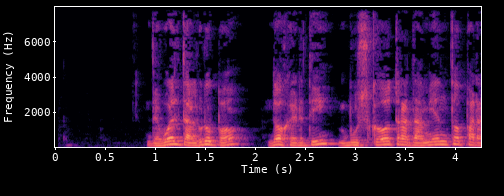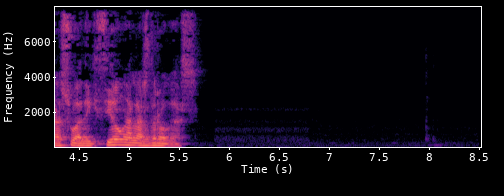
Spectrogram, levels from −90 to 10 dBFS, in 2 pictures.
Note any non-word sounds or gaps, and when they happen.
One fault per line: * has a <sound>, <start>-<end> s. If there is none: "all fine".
all fine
